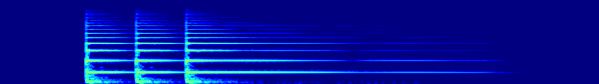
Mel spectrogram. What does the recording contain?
A Sharp Piano Sample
